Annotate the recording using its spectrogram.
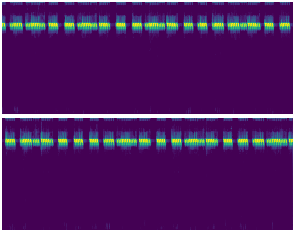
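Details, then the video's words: Two crickets chirp steadily near the listener, a high, pure pulsed trill broken into short bursts about every quarter second, with a faint overtone above and total silence underneath. "Two Crickets Chirp Sounds for Two Hours Right on Your Ears"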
